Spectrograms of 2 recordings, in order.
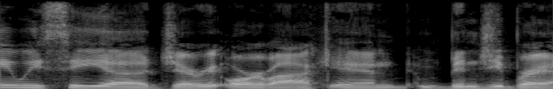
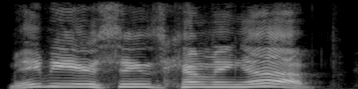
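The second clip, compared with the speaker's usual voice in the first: lightly imitated creepy grin, pitched up; menacing smile; 11 semitones higher than usual. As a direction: smile a little too hard while suggesting. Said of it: "Phoebe suggests menacingly".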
